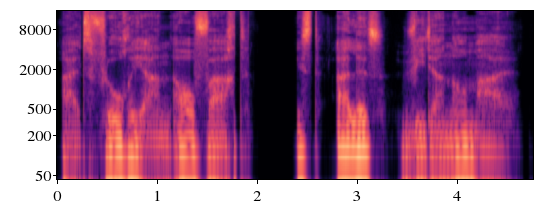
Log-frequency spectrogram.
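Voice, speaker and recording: A man narrating a scripted story for language learners in a deliberate, expressive and carefully phrased way. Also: a bass voice, husky, no room sound, clean studio sound.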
